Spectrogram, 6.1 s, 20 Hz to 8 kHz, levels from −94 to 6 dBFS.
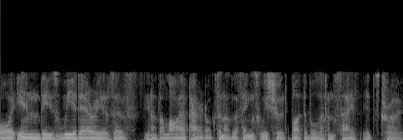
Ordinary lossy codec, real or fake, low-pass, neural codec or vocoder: AAC, 16 kbps; real; 7.2 kHz; none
